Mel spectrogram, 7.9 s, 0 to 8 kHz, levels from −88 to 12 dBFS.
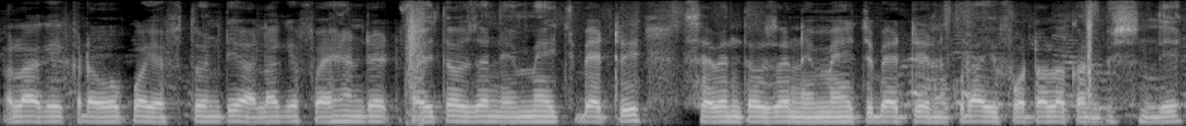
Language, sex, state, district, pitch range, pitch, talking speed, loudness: Telugu, male, Andhra Pradesh, Sri Satya Sai, 115-120 Hz, 115 Hz, 150 wpm, -17 LUFS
